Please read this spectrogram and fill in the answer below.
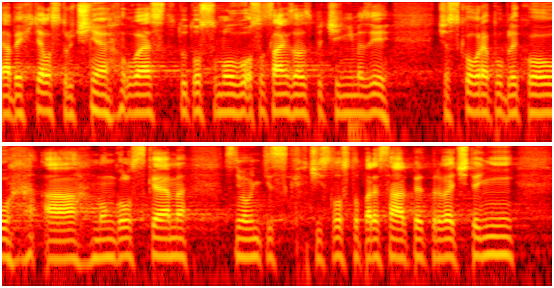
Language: Czech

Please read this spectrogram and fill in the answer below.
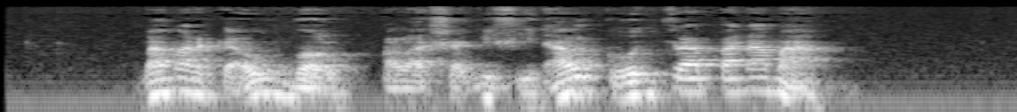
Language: Catalan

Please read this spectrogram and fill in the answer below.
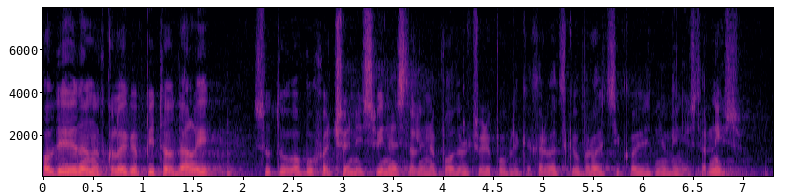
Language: Croatian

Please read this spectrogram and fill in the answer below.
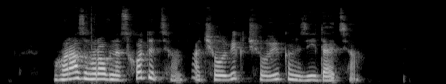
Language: Ukrainian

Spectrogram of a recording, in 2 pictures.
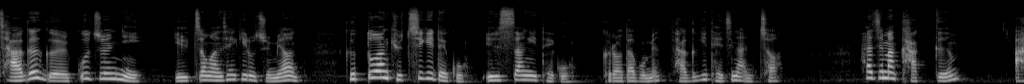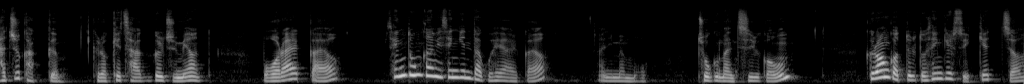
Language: Korean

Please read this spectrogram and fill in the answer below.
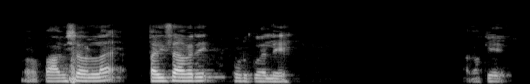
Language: Malayalam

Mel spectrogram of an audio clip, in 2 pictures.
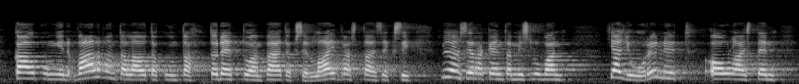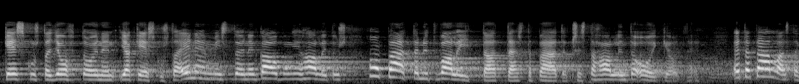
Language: Finnish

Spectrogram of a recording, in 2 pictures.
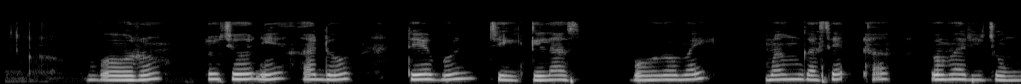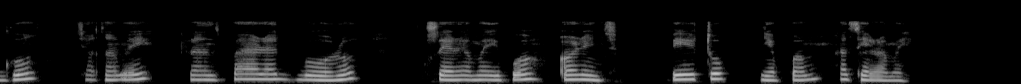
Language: Fula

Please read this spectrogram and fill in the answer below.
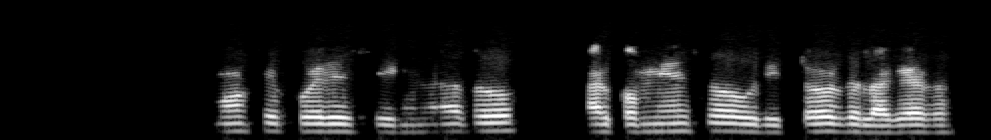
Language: Spanish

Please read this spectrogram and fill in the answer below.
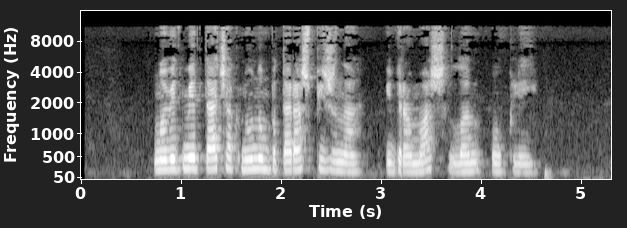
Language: Mari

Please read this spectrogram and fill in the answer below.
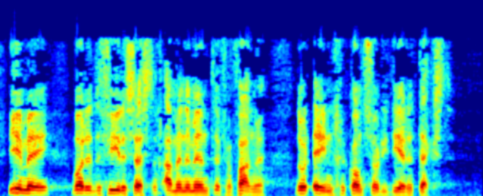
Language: Dutch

